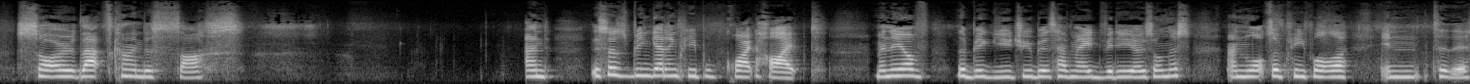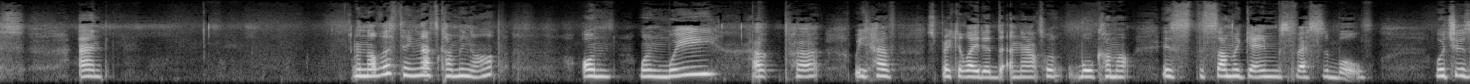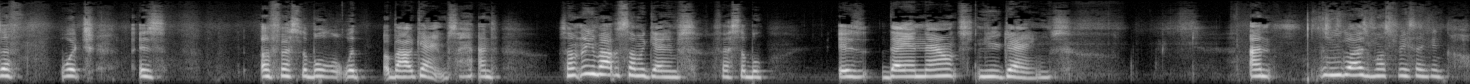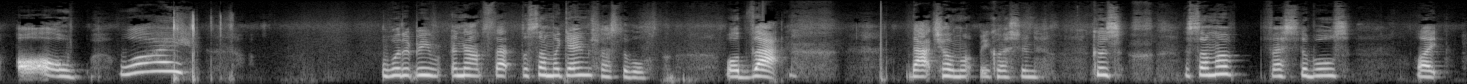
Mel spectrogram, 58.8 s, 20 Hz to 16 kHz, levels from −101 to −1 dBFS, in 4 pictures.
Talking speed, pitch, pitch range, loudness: 105 wpm, 260 Hz, 245-285 Hz, -21 LUFS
